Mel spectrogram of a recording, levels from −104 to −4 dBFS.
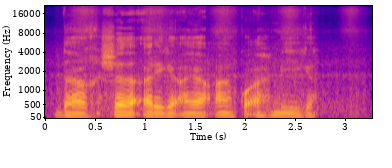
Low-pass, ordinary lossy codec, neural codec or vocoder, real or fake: none; none; vocoder, 44.1 kHz, 128 mel bands every 512 samples, BigVGAN v2; fake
